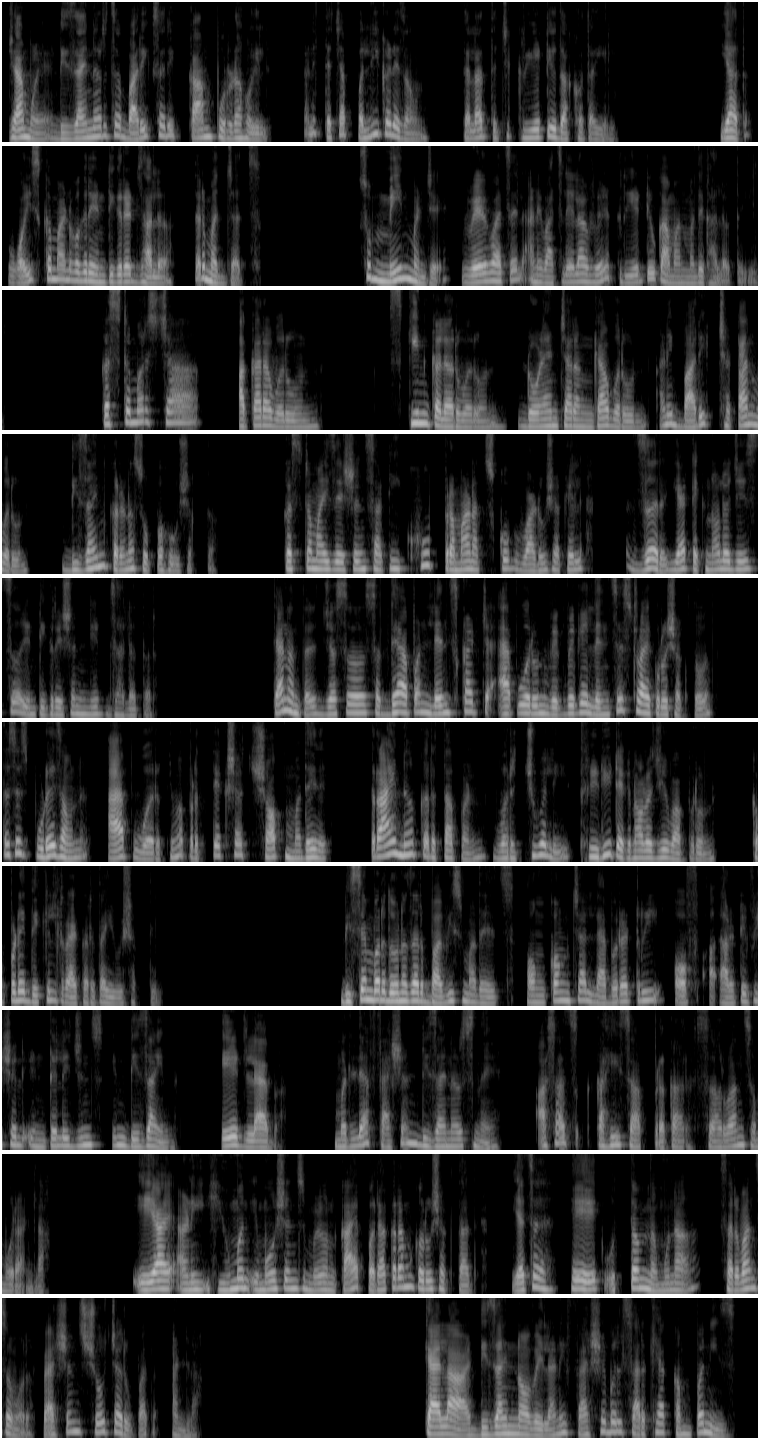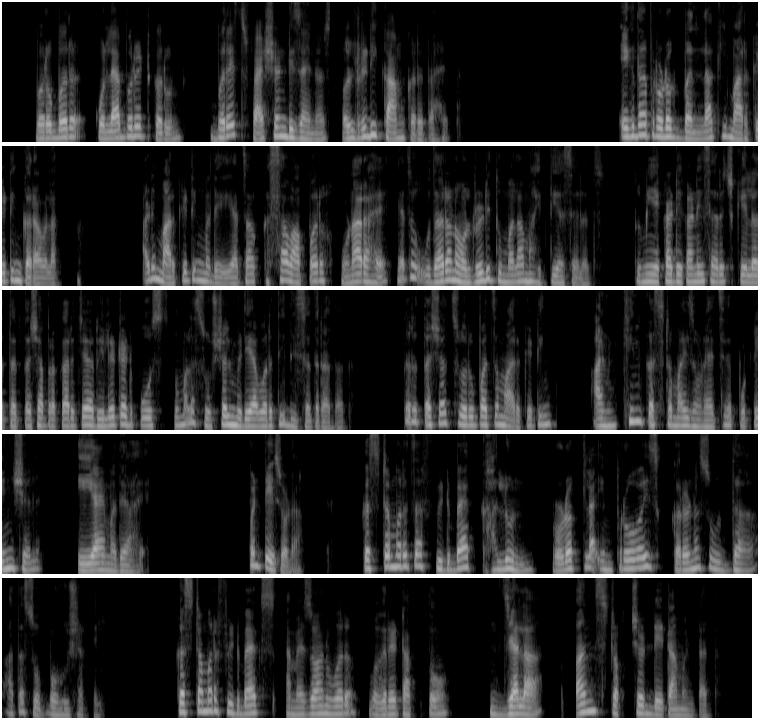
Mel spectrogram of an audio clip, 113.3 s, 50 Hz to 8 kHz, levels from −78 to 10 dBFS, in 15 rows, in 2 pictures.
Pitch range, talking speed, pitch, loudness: 140-180 Hz, 120 wpm, 160 Hz, -27 LUFS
